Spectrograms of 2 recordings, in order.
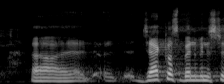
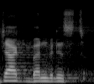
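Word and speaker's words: Jacques Benveniste: people approach this uh Jack has been Minister this English means spelling but in French I think the pronounced Jack benvinist so he was a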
